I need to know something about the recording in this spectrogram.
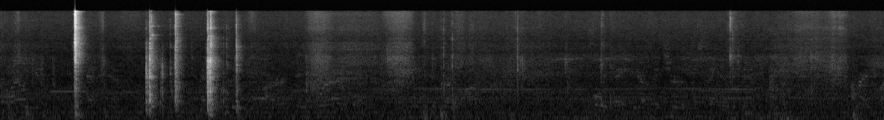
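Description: Casino chips click and clatter as a dealer stacks and moves them.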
